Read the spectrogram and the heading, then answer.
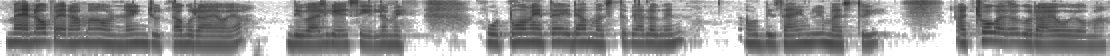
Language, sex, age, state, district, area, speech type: Sindhi, female, 18-30, Gujarat, Surat, urban, spontaneous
